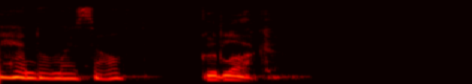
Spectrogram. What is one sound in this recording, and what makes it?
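A young woman speaks calmly and confidently, close by.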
